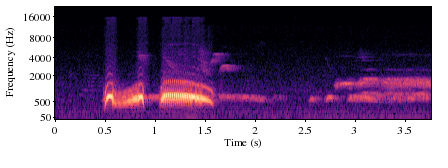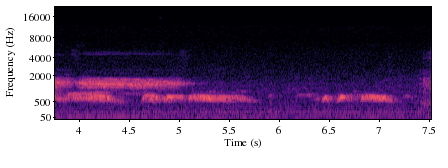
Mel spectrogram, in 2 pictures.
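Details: Decoy spotted dove calling in the gọi and thúc styles to lure wild doves. A single loud two-part coo opens, followed by softer, trailing low cooing and brief silence.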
